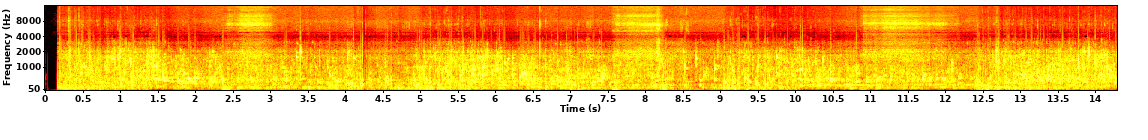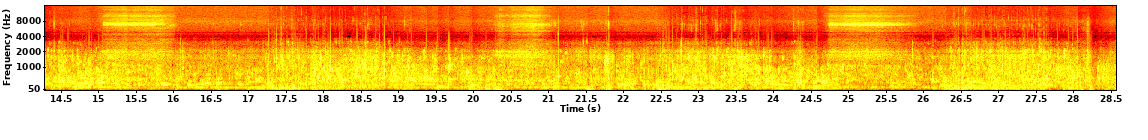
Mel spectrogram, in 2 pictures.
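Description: Scuba diver breathing through a regulator underwater: a hiss comes about six times, roughly every four to five seconds, over steady bubbling, rumbling water noise.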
